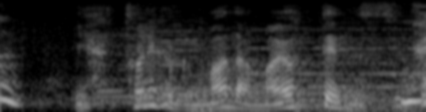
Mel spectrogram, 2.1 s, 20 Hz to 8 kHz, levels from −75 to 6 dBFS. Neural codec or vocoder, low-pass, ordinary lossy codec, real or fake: none; 7.2 kHz; none; real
